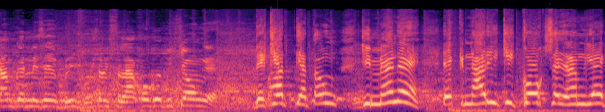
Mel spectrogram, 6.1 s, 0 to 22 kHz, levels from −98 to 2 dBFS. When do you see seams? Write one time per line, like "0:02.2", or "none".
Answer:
0:02.7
